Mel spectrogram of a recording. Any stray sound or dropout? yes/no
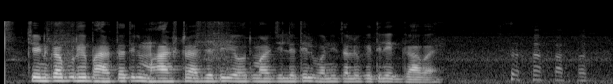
yes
